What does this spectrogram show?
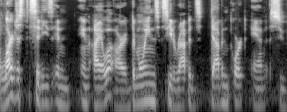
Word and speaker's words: Des Moines: People from Iowa actually pronounce it Des Moines. Whether or not that's actually how it should be pronounced, because as I understand it, it's French in origin.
